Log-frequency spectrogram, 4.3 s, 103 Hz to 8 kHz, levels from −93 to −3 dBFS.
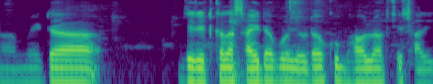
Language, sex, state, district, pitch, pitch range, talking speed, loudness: Bengali, male, West Bengal, Paschim Medinipur, 120 Hz, 115-125 Hz, 195 wpm, -25 LUFS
